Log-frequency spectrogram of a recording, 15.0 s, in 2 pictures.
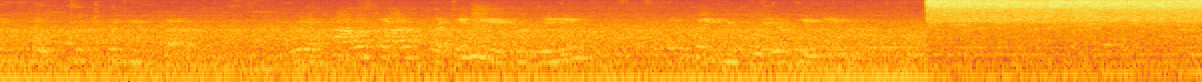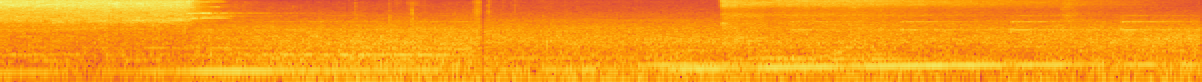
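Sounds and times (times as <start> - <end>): loud air hiss: 5.8 - 8.9, 12.0 - 13.8.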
